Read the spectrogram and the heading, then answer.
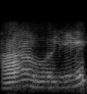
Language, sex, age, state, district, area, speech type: Hindi, male, 18-30, Uttar Pradesh, Ghazipur, rural, conversation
